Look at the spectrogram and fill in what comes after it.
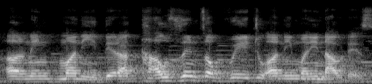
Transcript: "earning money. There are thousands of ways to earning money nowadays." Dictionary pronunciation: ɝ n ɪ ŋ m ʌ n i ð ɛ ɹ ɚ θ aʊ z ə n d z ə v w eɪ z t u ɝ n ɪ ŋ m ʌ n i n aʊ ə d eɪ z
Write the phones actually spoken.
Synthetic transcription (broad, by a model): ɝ n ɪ ŋ m ʌ n i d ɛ ɹ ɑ t aʊ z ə n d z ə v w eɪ t u ɝ n ɪ ŋ m ʌ n i n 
